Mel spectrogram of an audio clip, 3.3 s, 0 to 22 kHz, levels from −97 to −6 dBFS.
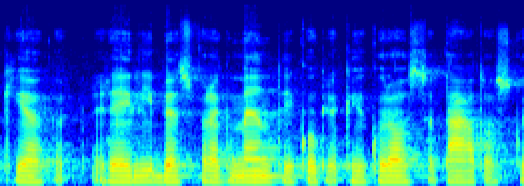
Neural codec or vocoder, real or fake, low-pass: none; real; 19.8 kHz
